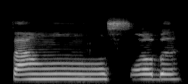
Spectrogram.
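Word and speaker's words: فانصب: Fansob, so, huruf-huruf sod. Fansob. So-nya yang angkat, so-nya yang kurang angkat. Jangan sobe, tapi so. Nah, Fansob.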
